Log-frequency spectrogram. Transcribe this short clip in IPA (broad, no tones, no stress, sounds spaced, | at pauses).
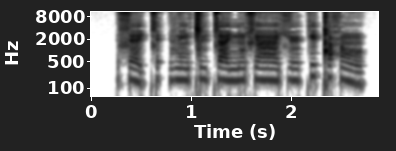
ɬ ɛ c | v ẽ ǀ ʉ c æ ɲ õ ɕ æ̃ː ç øː k e ǃ ə ħ õ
